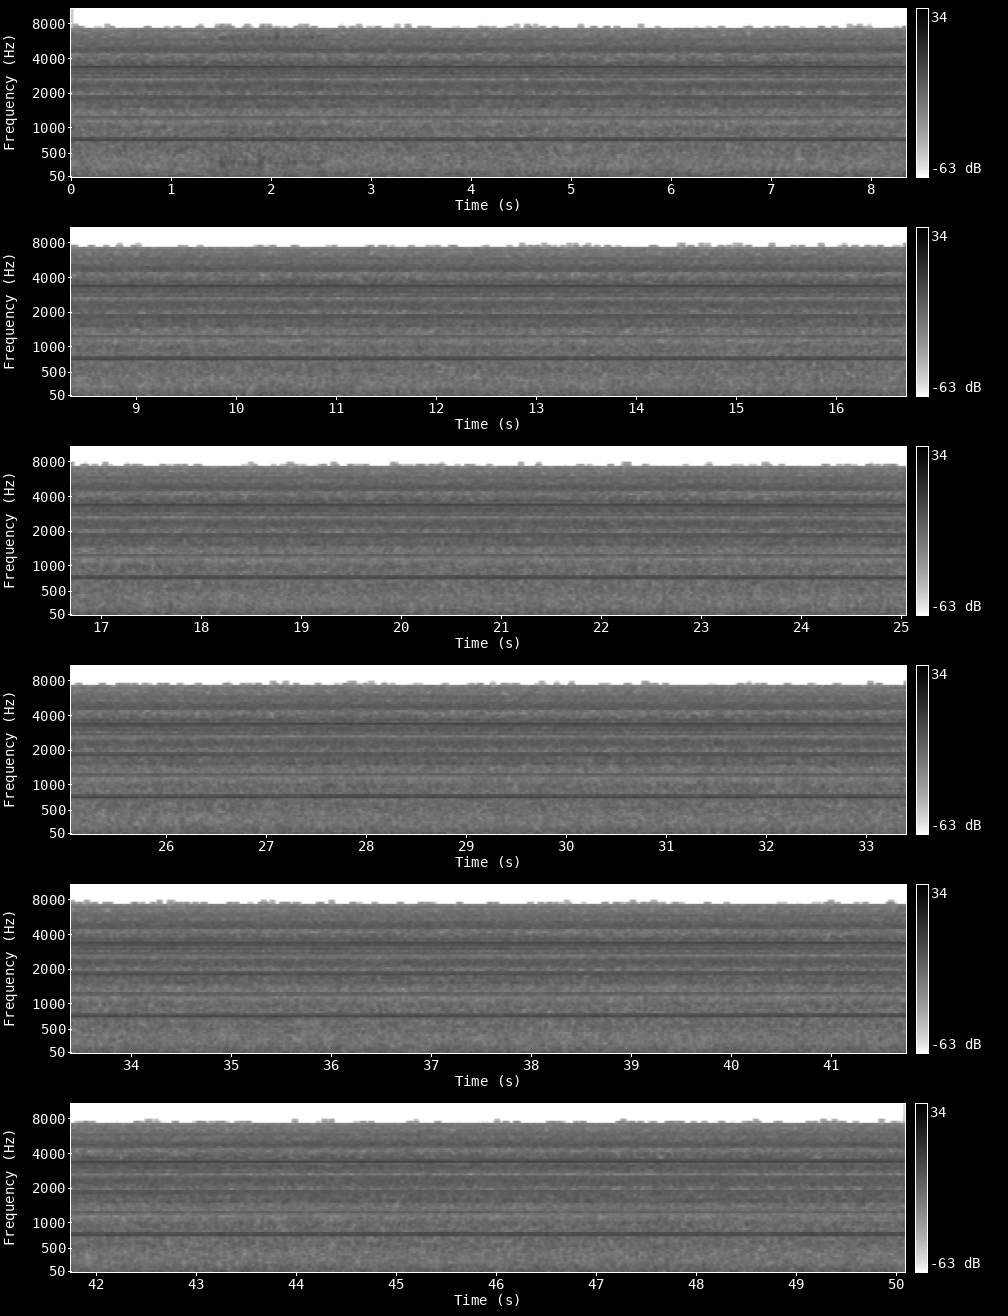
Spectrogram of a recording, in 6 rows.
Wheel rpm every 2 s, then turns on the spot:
0, 0, 0, 0, 0, 0, 0, 0, 0, 0, 0, 0, 0, 0, 0, 0, 0, 0, 0, 0, 0, 0, 0, 0, 0.
none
